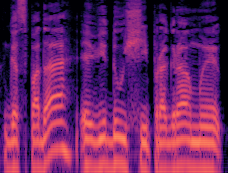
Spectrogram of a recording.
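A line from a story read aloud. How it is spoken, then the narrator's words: Menacing voice from above. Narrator (Russian): Голос откуда-то сверху грозно сказал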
